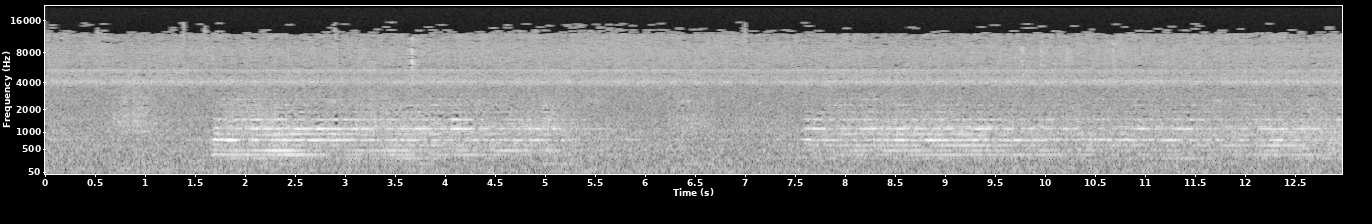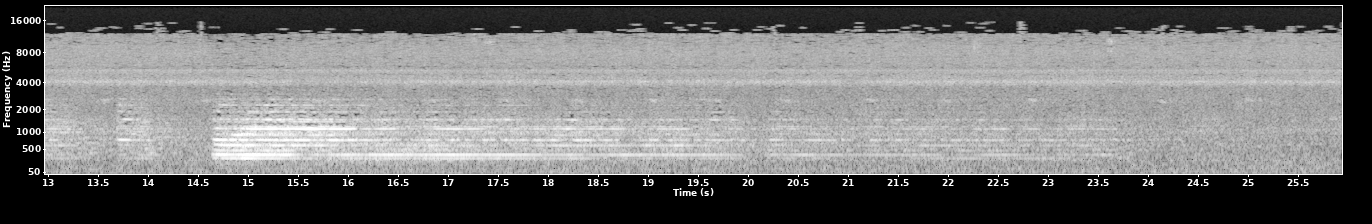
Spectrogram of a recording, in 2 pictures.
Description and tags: A train passing in the distance.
